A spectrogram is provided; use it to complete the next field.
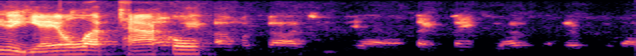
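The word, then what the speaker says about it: Amegadjie: Karan Amagaji, the Yale left tackle. Okay, Amagaji, yeah.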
